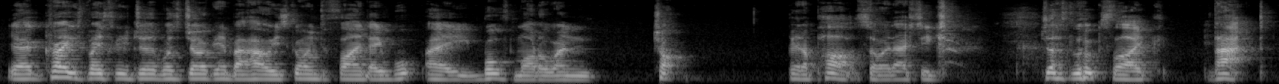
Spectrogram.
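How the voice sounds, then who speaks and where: A man's voice: mid-range voice, steady tone, normal speed, sharp tone. A man co-hosting as a player, bantering casually about a tabletop game. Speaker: co-host and player.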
